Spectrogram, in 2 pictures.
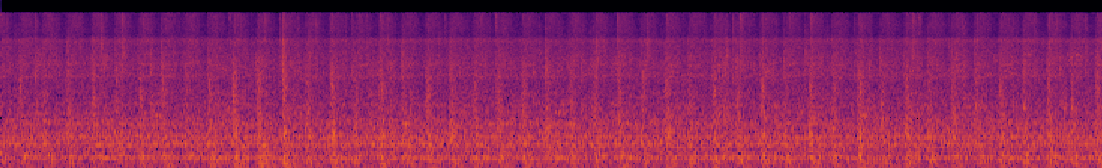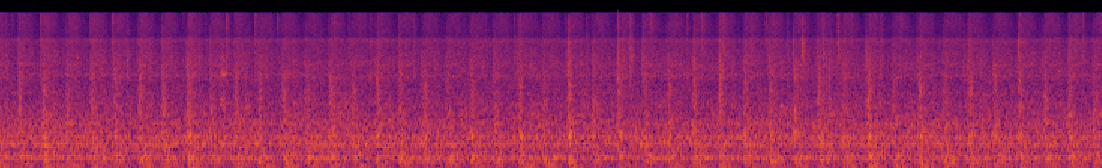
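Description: Feet pound quickly and steadily on a treadmill belt.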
